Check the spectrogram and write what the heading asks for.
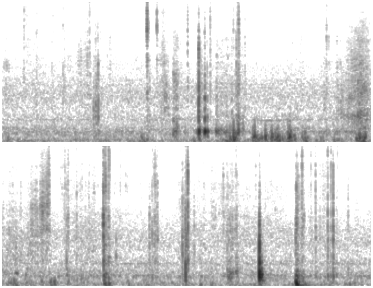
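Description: Footsteps on sawdust-covered ground with scattered, irregular knocks and clicks, two sharper knocks near the end.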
